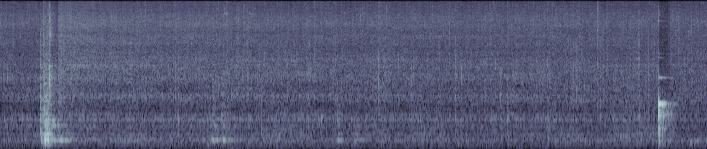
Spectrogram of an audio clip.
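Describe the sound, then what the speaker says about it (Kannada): Boiled, mashed potatoes go into a hot tempering in oil for aloo methi puri, hissing in a soft, even sizzle, with a couple of sharp utensil clinks near the start and end. "ಈಗ ನಾನು ಬಟಾಟೆ ಕುದಿಸಿ ಸಣ್ಣ ಮಾಡಿಟ್ಟಿನಲ್ರಿ ಇದನ್ನು ಇದನ್ನು ಒಗ್ಗರಣೆಗೆ ಹಾಕೋತೀನಿ ನೋಡ್ರಿ"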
